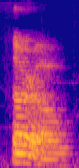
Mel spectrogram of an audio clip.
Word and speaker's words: thorough: Thorough. É mais fácil do que parece, porque o GH no final corta, não pronuncia, só tem dois sons aqui, que é o thorough. Capricha no TH no início.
